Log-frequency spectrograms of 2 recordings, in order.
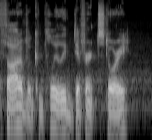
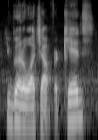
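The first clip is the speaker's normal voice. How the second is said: ordinary delivery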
